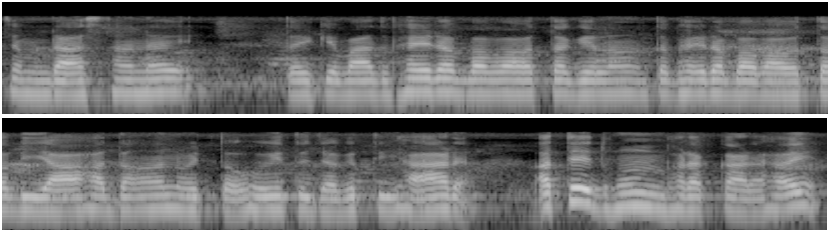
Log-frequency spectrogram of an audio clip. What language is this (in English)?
Maithili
